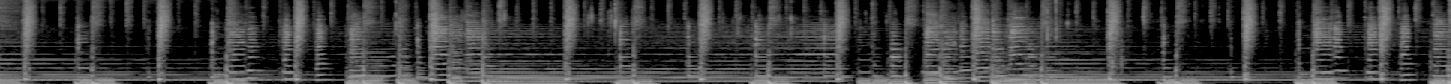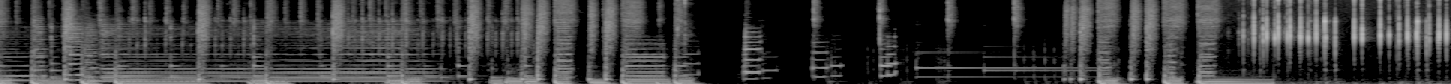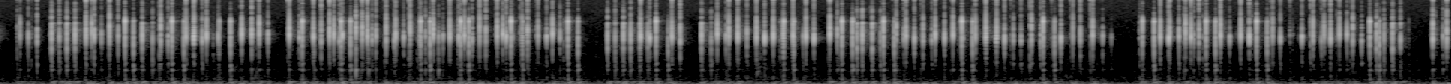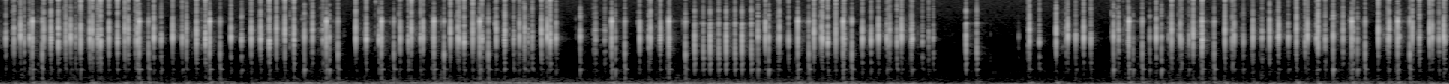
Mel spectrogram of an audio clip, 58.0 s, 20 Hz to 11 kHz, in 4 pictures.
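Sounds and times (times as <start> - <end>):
typing on mechanical keyboard: 10.4 - 11.4, 15.7 - 17.1, 18.0 - 19.9, 26.8 - 58.0.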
